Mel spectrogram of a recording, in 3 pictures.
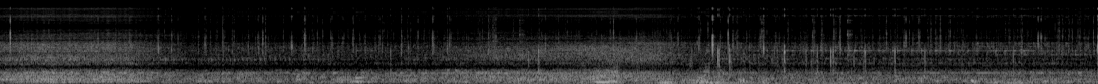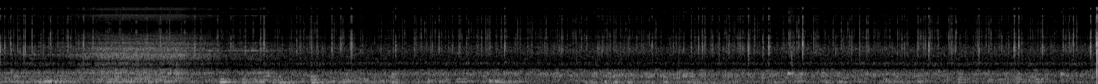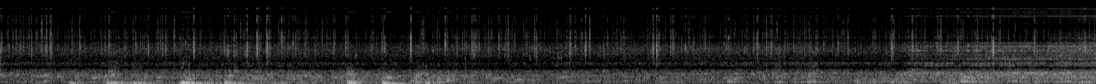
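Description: Underwater ambience picked up through a camera's housing on a reef: a muffled, steady hiss scattered with sharp clicks, a louder burst of hissing about 12 seconds in, and a run of low thumps near the end.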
